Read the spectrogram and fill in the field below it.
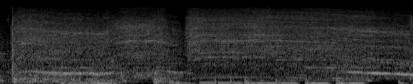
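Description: A power drill whines steadily for about four seconds, its motor pitch dipping briefly midway as it bites into wood, drilling holes, close and loud.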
